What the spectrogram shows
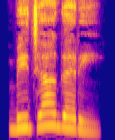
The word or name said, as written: ಬಿಜಾಗರಿ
